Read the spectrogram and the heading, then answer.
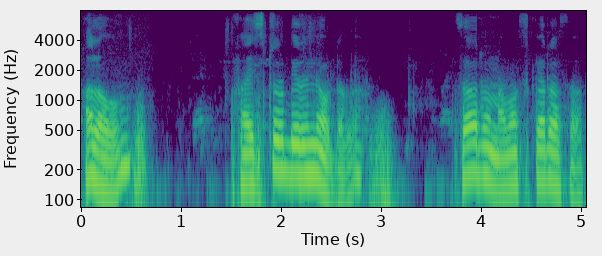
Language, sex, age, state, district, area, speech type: Kannada, male, 45-60, Karnataka, Bidar, urban, spontaneous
